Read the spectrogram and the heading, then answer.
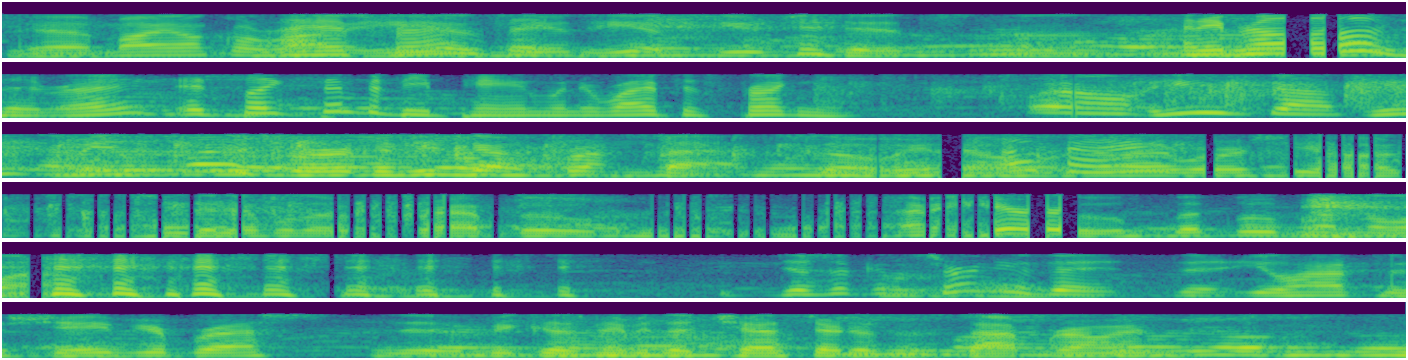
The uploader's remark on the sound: Live from Wrigley Field Bar and Grill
